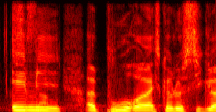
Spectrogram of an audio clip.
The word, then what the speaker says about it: EEMI: des sigles alors nous on va dire EMI EMI très bien c'est comme ami mais avec un e EMI pour est-ce que le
